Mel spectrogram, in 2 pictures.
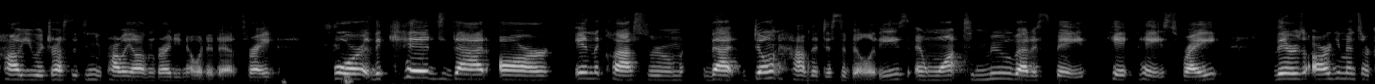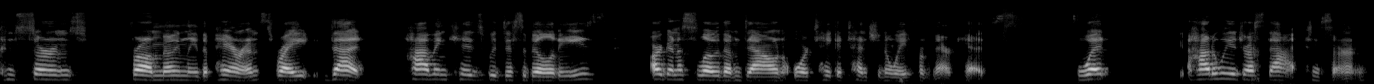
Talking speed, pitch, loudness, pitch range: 155 wpm, 220 Hz, -26 LUFS, 200-245 Hz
